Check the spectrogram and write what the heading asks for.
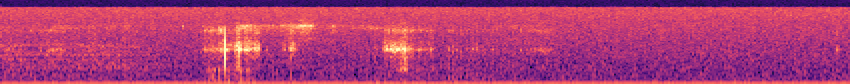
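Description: Faint handling noise from a handheld camera being swung round a small room: one sharp click about a second in and a couple of softer ticks, over a steady low hiss.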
